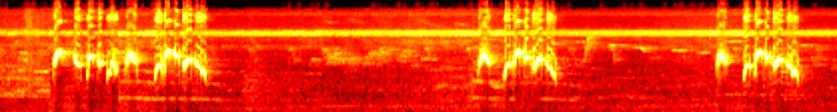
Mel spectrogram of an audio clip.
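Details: Thai Red-whiskered bulbul singing in a training recording meant to rouse caged birds. Three clusters of bright, looping whistled notes come a few seconds apart, each ending on a downward slur. A constant high whine lingers in the background.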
